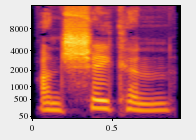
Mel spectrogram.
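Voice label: "unshaken", English; {ʌn’ʃeıkən}; (Επίθετο)● ακλόνητος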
